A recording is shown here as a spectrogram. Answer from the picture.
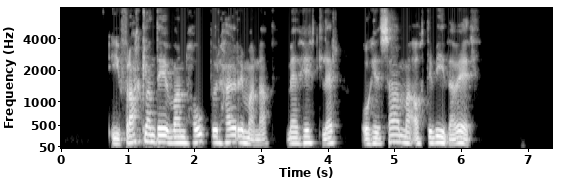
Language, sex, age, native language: Icelandic, male, 30-39, Icelandic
